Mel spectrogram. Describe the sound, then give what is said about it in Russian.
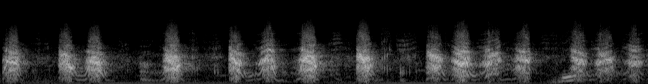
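A dog brought home from a bird market barks and yaps many times in quick, irregular bursts. The sharp, loud barks have short gaps between them. “в доме появилась собака”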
